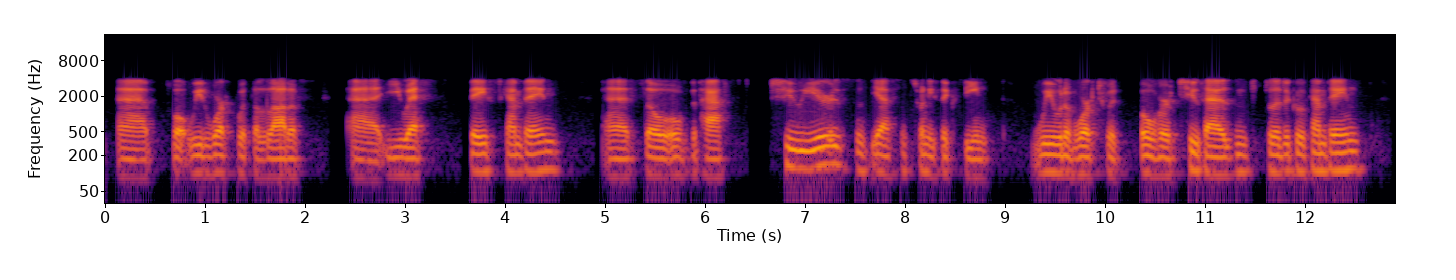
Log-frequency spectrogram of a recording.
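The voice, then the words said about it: Irish accent. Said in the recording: “my unusual accent ... We're based in Ireland”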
